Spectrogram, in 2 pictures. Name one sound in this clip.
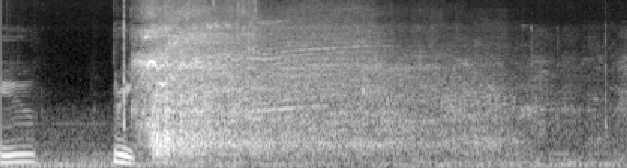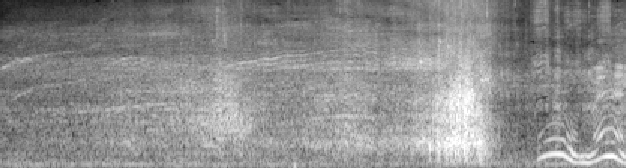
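Small tyres crunch and scatter loose gravel.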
